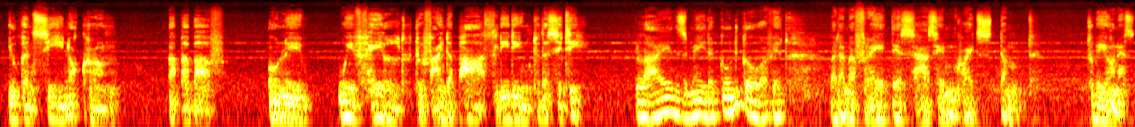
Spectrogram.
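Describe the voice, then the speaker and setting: In a put-on character voice, a man speaks with a very deep, low pitch at a fairly slow pace with long, frequent pauses, while music plays clearly in the background. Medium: video game. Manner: courteous, earnest.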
